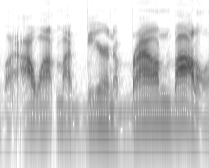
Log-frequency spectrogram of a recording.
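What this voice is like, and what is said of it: Grumpy old man voice with drawl. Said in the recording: “I love the Texas accent coming into that one... old man... we make up the weirdest accents... Old man, like grumpy old man, like northern Minnesota, but I guess I had a drawl”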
